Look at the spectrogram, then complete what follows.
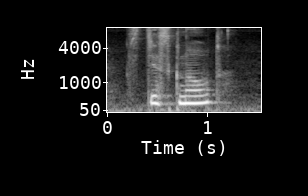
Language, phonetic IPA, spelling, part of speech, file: Czech, [ˈscɪsknou̯t], stisknout, verb, Cs-stisknout.ogg
- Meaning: to press (to apply pressure to an item)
